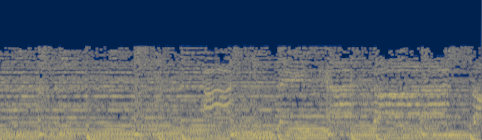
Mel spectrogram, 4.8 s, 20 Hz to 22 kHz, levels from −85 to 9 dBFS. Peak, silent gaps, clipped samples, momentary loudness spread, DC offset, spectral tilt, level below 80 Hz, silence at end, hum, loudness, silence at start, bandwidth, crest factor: -6 dBFS; none; under 0.1%; 2 LU; under 0.1%; -4 dB/octave; -28 dBFS; 0 s; none; -17 LUFS; 0 s; 6 kHz; 12 dB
